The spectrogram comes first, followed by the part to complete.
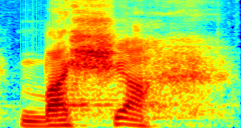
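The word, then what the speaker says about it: מָשִׁיחַ: 근데 히브리어 발음을 다시 찾아보니까 마시아, 이 흐 발음이 많이 나요.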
